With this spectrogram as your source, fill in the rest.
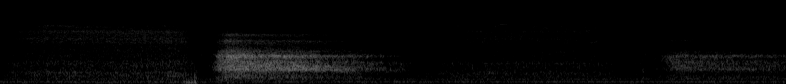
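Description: A slow, audible breath in and out during a cardio warm-up, a long soft inhale followed by a gentler exhale and another breath, heard alone and fairly faint.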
